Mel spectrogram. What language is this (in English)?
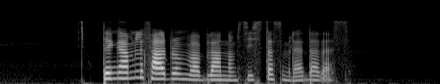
Swedish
